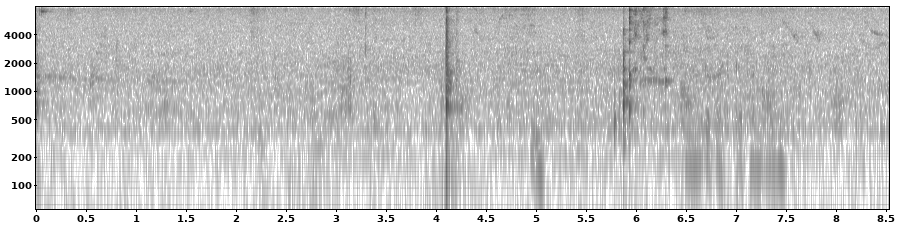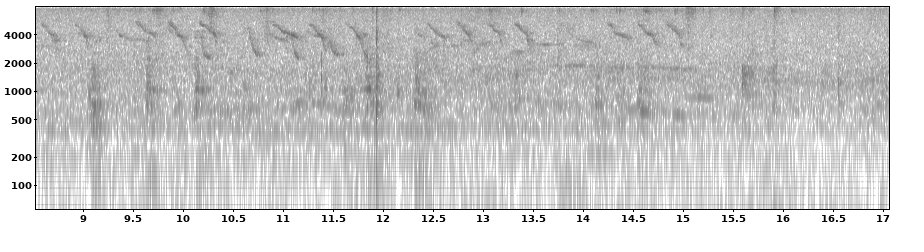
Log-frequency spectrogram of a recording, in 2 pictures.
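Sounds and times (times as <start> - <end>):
faint bird chirping: 6.0 - 16.2.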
